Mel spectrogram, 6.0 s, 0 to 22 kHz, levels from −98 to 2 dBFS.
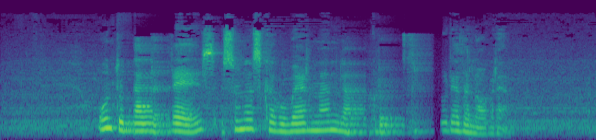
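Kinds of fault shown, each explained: AAC frame loss with concealment: missing AAC frames are rebuilt from the last good spectrum with scrambled phase, so from 1.25 to 1.74 s and 3.46 to 4.55 s the speech turns smeared and noisy, not cut to the clean silence of a hard dropout.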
